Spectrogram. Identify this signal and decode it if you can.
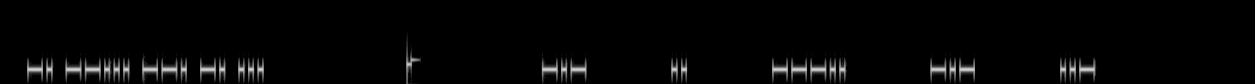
Morse code, heard as a keyed tone, about 25 wpm, spaced as for 13 wpm, 700 Hz. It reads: N7GNS KI8KU
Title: USA Call Signs - 5 Characters - 6x Character Spacing - 25wpm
